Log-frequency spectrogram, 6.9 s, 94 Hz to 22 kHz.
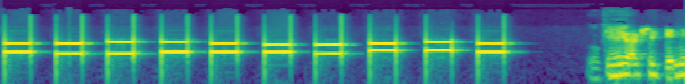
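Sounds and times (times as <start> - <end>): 
touch-tone phone keypad beeps entering an account number: 0.0 - 5.2
speech: 6.0 - 6.8.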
